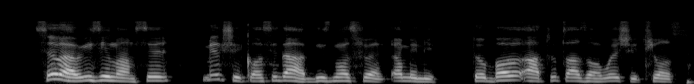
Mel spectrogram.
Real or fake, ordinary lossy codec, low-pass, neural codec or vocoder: fake; none; none; codec, 16 kHz, 2 kbps, X-Codec, HuBERT features, trained on balanced general audio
